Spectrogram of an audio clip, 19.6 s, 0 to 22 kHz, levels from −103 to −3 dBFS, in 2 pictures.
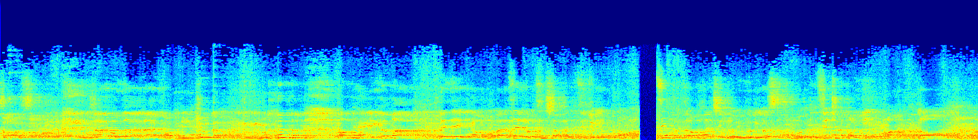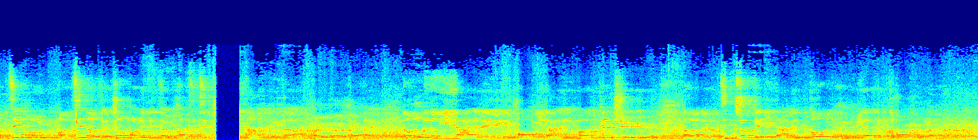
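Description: Intermittent contact at 6.35 to 6.59 s and again at 11.85 to 12.19 s: a loose cable or plug briefly breaks the connection, dropping the sound for about 177 ms and then 248 ms, with crackle at each edge and faint hiss during the gaps.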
